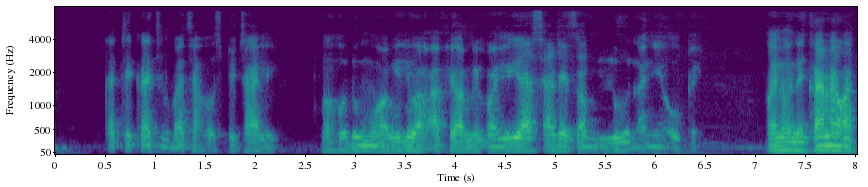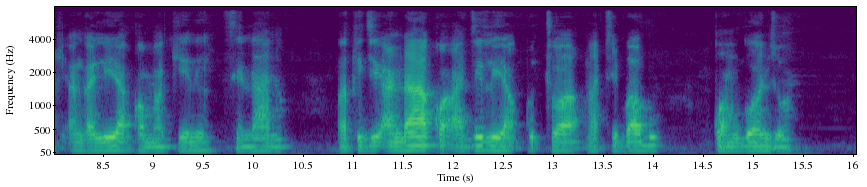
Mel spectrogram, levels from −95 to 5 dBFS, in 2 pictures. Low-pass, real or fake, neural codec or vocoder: 7.2 kHz; fake; codec, 44.1 kHz, 2.6 kbps, SNAC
